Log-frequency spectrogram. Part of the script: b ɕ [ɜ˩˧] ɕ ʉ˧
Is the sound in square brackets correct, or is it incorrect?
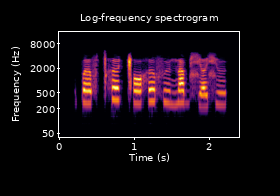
correct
